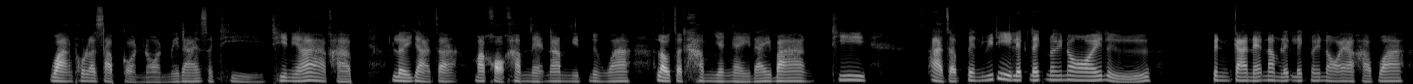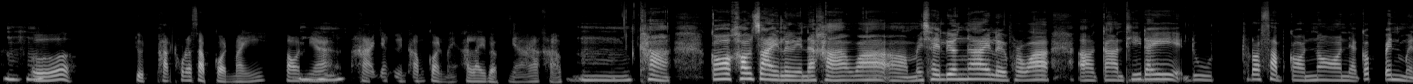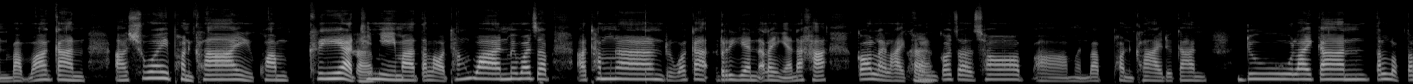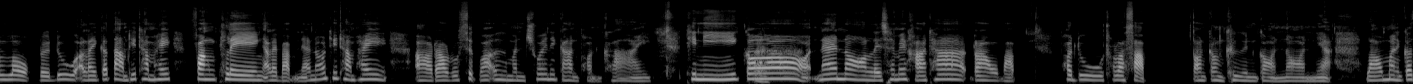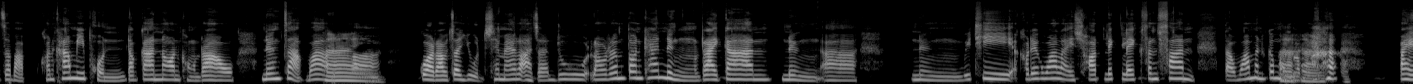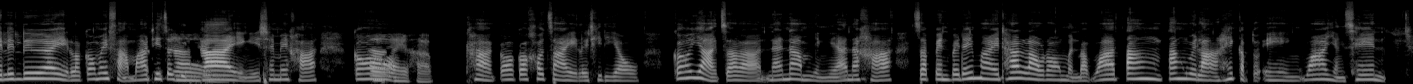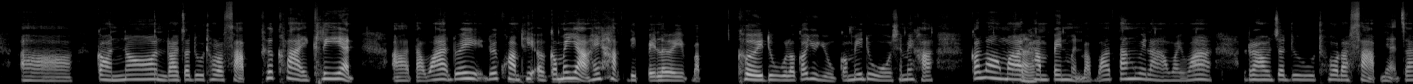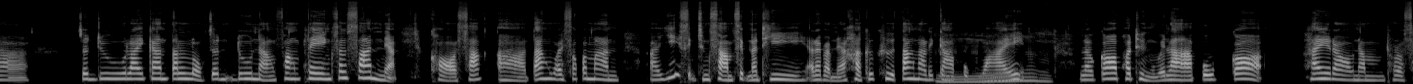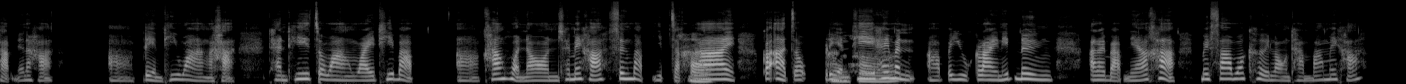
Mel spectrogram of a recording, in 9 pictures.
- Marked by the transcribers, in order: stressed: "เออ"; laugh; laughing while speaking: "ว่า"
- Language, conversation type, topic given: Thai, advice, ทำไมฉันถึงวางโทรศัพท์ก่อนนอนไม่ได้ทุกคืน?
